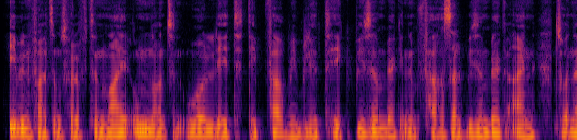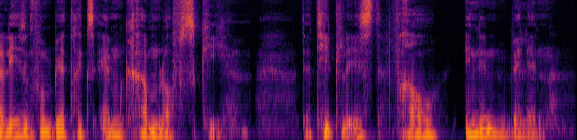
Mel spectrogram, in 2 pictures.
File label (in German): Lesung; Frau in den Wellen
